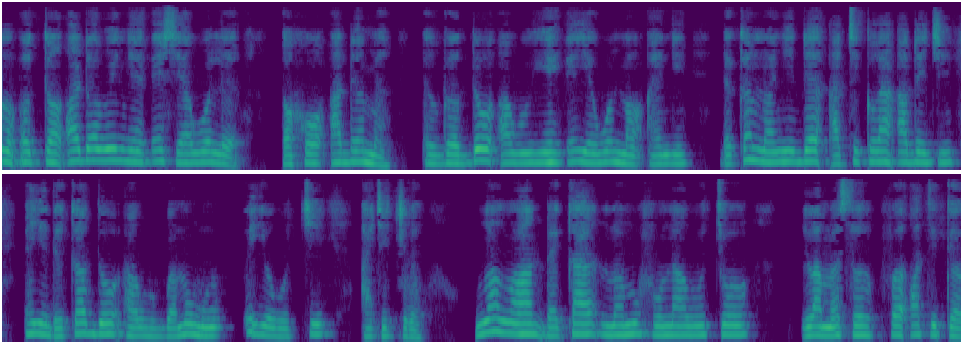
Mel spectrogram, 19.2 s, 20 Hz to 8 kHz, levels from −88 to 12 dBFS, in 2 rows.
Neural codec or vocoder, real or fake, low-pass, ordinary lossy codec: codec, 16 kHz, 1 kbps, FunCodec, trained on Chinese and English, 50 frames a second; fake; 7.2 kHz; MP3, 32 kbps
